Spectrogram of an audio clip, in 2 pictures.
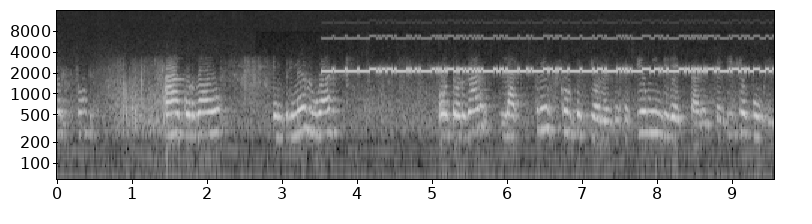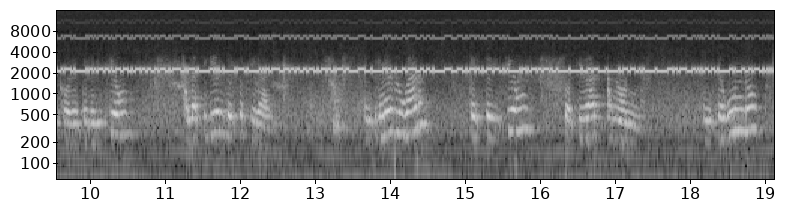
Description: RTTY (45.45 baud, 170 Hz shift), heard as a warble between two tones, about 2200 Hz centre. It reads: FREDRIK BARTH DEVELOPED AN INTEREST IN EVOLUTION AND HUMAN …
